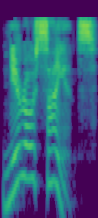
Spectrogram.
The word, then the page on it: neuroscience: British English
